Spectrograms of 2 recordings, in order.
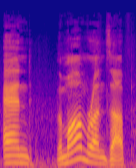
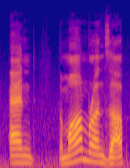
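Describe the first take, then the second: No difference in how they are said.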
